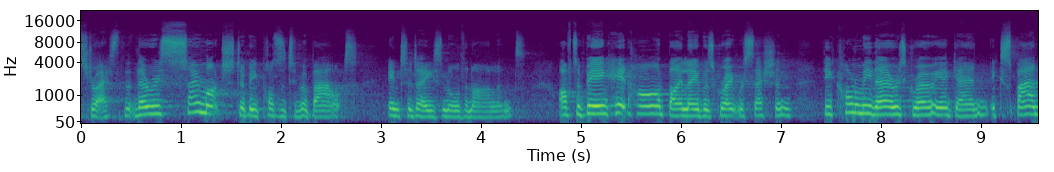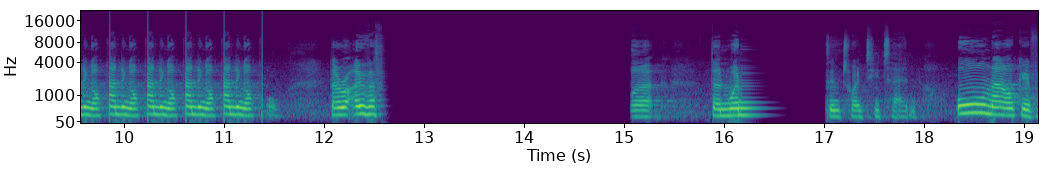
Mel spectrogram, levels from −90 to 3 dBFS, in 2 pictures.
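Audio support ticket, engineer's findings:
Broken-record loop, 9.86 to 11.38 s: a 0.38 s fragment repeats exactly four times back to back. Likely a stalled player or decoder re-serving its last buffer. The waveform shows four identical tiled blocks, and the spectrogram shows a repeating stripe pattern. The intended audio for that span is lost.

Long network dropout, 12.57 to 15.09 s: about 2.5 s of audio never arrived. The receiver briefly extends the last sound as a fading buzz or hiss, then leaves about 2.4 s of silence. On the spectrogram, a short smeared tail runs into a blank band. The likely cause is a network outage, after which playback resumes past the gap.

Long network dropout, 16.19 to 17.04 s: about 0.84 s is missing. The concealment fill fades over the first half, leaving about 0.45 s of silence. The waveform shows a decaying envelope dropping to flat, likely from a second, shorter link outage.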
